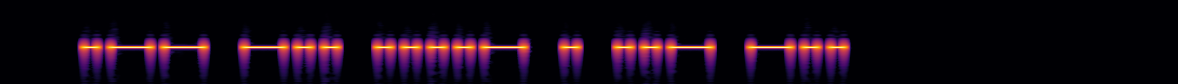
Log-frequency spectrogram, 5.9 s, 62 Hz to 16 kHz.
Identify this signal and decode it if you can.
Morse code, heard as a keyed tone, about 18 wpm, 700 Hz. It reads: WD4EUD
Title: Speed Racing - USA 2x3 Call Signs 15wpm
